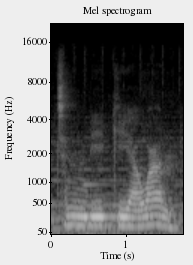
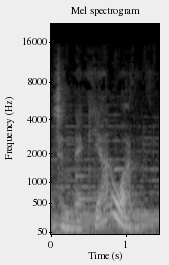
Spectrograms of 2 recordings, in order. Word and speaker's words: cendekiawan: Kemudian kata cendikiawan, seharusnya kata cendikiawan itu penulisannya cendekiawan, pengucapannya juga cendekiawan.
